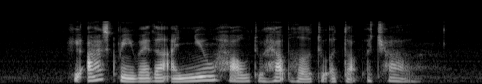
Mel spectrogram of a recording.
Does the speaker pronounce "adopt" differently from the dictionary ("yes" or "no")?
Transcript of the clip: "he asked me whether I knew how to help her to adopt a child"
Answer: yes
